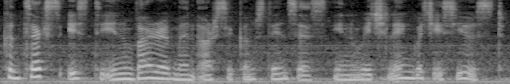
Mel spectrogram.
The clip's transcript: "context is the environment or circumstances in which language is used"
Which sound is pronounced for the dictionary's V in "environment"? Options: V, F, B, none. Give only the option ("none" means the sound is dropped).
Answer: V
